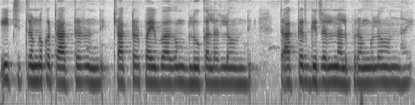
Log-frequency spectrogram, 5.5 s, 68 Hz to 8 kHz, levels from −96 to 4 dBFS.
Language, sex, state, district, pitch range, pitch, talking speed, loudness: Telugu, female, Telangana, Mahabubabad, 185-195 Hz, 190 Hz, 175 wpm, -19 LUFS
